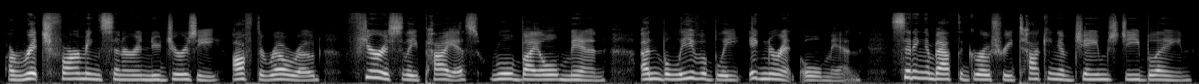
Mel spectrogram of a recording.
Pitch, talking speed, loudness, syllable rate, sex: 225 Hz, 145 wpm, -20 LUFS, 4.5 syllables/s, female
